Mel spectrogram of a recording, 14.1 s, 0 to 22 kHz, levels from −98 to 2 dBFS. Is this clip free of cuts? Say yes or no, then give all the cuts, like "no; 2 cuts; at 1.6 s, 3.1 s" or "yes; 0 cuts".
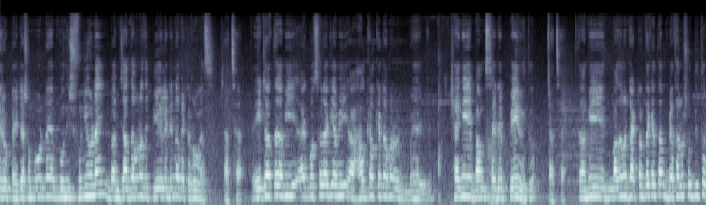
yes; 0 cuts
